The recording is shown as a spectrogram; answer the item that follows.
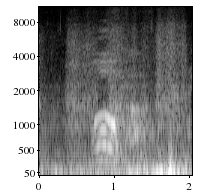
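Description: A player's brief shout on the pitch, one short call rising and falling in pitch about a second in, over a low rumble.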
